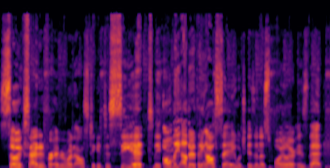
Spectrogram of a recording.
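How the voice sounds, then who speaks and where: A woman vlogger telling a story in a chatty way, gushing and excitable, her voice hoarse from losing it. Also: medium pitch, brisk, soft background music.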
